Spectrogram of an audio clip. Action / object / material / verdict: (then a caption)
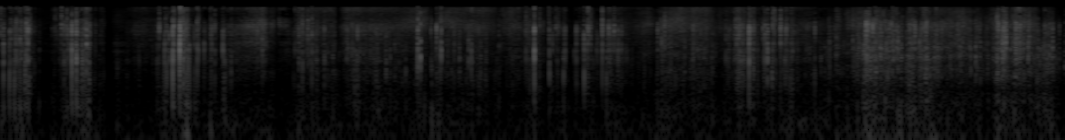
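scrape / soft plastic-film pack / plastic film / none. Long nails scratch and squeeze a soft plastic-film wrapped product pack, producing bright, crisp crinkling and crackling. Bursts of louder crackling swell and fade over a steady rustling texture throughout.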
